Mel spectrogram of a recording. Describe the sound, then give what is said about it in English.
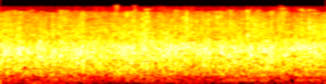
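Subdued audience clapping as Senate leader Mitch McConnell is introduced, a soft, steady patter of many hands with no standout claps and no voices, fairly quiet throughout its brief span. “And they barely clap.”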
